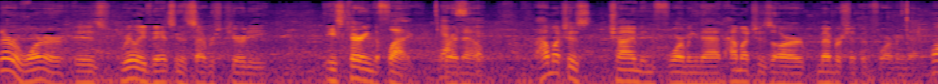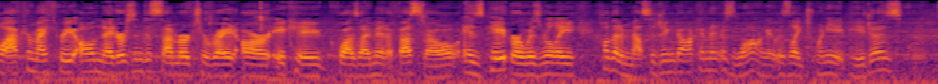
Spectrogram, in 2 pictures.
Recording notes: an Interview in Action live from ViVe 2023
